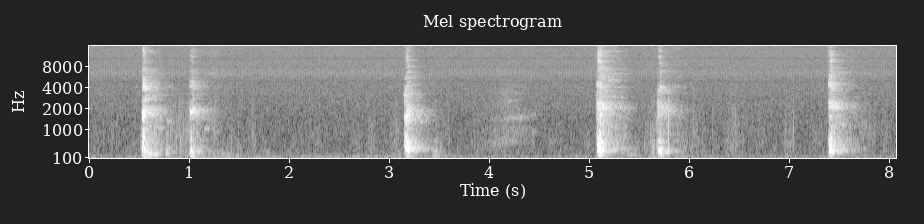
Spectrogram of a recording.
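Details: Six short, dry coughs, some in pairs, over about eight seconds in a quiet room.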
